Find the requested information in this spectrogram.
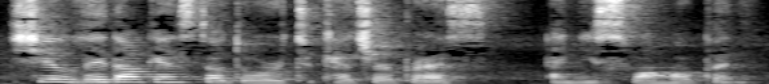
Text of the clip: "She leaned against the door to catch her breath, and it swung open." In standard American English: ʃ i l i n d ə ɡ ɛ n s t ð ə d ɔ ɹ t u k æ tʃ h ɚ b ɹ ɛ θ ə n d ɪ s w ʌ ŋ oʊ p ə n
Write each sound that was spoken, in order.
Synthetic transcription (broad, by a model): ʃ i l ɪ d ə ɡ ɛ n s t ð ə d ɔ ɹ t u k æ tʃ h ɚ b ɹ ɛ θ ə n ɪ s w ʌ ŋ oʊ p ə n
